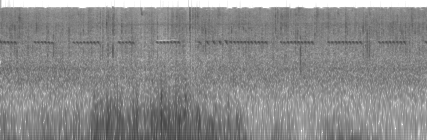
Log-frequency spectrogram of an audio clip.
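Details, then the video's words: Crickets during the Australian monsoon in Queensland: short high trill bursts repeating steadily, partly masked by a deep rumbling surge of rain and wind in the middle. "Crickets and rain Sounds"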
